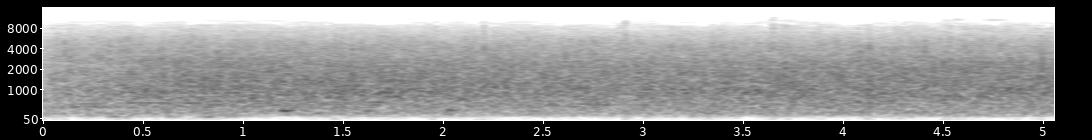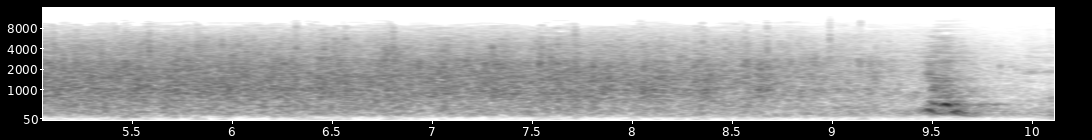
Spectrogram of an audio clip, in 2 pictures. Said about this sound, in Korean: 박수로 모시겠습니다.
